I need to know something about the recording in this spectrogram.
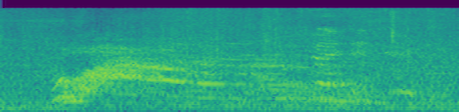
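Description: A child's loud, high-pitched call that starts about a third of a second in and slides down in pitch over about a second, over the chatter of other children at play.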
